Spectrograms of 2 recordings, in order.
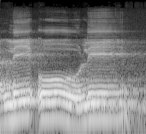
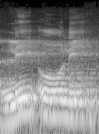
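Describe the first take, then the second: First: The vowel is held long. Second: The vowel is kept short. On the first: The speaker calls it wrong. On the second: The speaker calls it right.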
